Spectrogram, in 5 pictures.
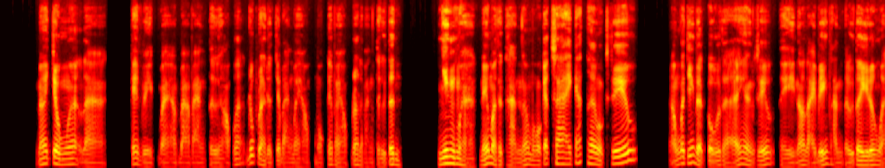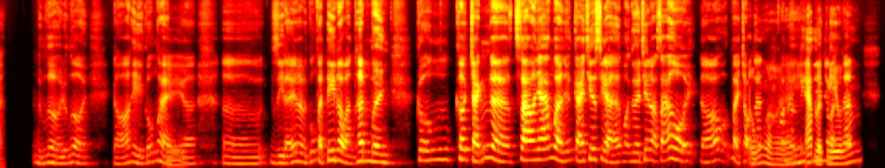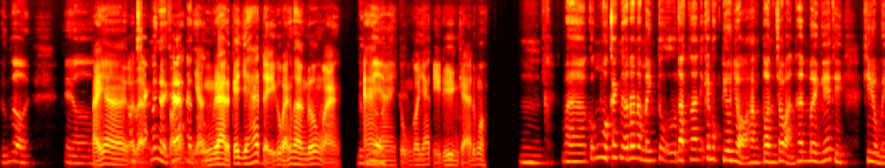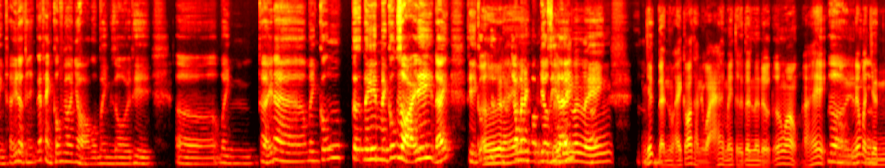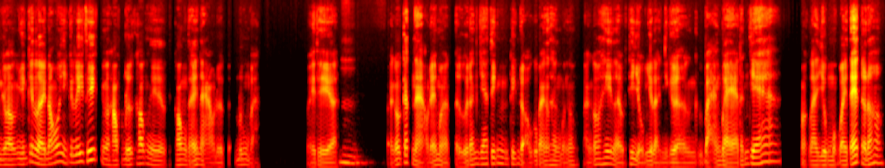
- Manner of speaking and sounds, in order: laughing while speaking: "mà"; tapping; other background noise; unintelligible speech; in English: "tét"; "test" said as "tét"
- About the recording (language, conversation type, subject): Vietnamese, podcast, Điều lớn nhất bạn rút ra được từ việc tự học là gì?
